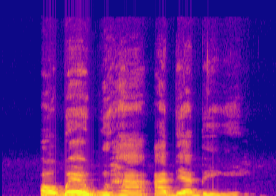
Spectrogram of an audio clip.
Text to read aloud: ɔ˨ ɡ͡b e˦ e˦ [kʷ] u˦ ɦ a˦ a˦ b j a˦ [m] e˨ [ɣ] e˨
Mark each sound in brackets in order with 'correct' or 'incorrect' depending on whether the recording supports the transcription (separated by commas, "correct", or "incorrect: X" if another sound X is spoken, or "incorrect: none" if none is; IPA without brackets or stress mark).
incorrect: ɡʷ, incorrect: b, correct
